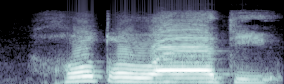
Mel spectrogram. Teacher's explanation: ويلزم من إسكان الطاء قلقلة الطاء. فإذا شعبة هنا بدل أن يقرأها بضمتين يقرأها بضمة واحدة، ضمة الخاء وإسكان الطاء، خطوات، ويلزم من إسكان الطاء قلقلتها لأن من حروف قطب جد.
